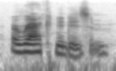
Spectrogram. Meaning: The condition of being poisoned as a result of a spider's bite
- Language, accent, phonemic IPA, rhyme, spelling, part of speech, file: English, US, /əˈɹæknɪdɪzəm/, -æknɪdɪzəm, arachnidism, noun, En-us-arachnidism.ogg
